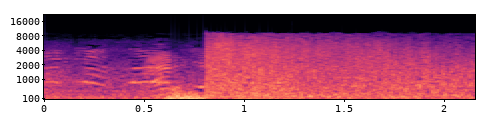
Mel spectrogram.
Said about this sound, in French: Sur les dizaines de vidéos qui circulent sur les réseaux sociaux, une épaisse fumée orange et noire s'échappe du port de Seyd Rajaï. Un incendie suivi d'une puissante explosion.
